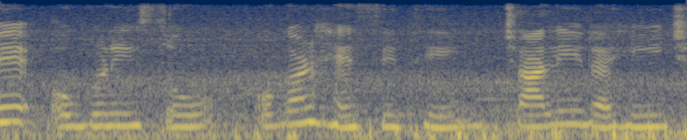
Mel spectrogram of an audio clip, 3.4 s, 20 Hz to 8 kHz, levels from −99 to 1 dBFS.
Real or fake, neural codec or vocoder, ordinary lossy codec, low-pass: real; none; none; 7.2 kHz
